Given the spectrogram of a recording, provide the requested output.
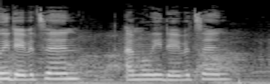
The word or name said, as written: Emily Davidson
